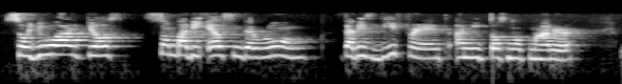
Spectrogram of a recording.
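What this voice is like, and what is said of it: Speaks with a non-native accent. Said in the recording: “I had an accent”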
